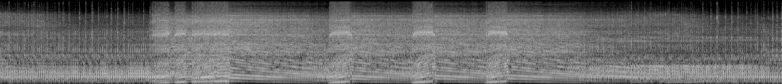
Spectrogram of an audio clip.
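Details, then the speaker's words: Homelite Super XL two-stroke chainsaw after new piston installation: revs up and falls back cleanly several times, crisp pitch changes with steady idle between. Normal running. "let's take a listen to what this thing sounds like with a fresh piston should be great"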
